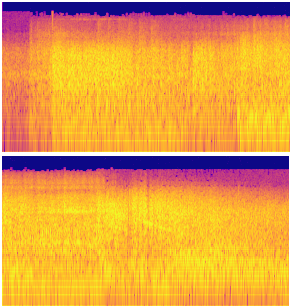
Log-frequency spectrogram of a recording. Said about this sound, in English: As an army helicopter is blown up by the gun turrets, Bond drops a rope through the manhole and climbs down it.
